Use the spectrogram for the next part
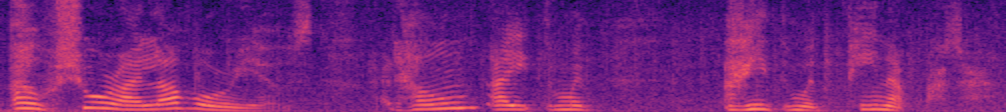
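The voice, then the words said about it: Young girl's attempted English accent. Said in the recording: “That's a young Lindsay Lohan doing her best at an English accent.”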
